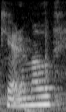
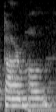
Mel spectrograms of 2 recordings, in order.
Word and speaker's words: caramel: One is called chocolate, one is called caramel or caramel. I know people have different pronunciations for that word, and the third one is toffee.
